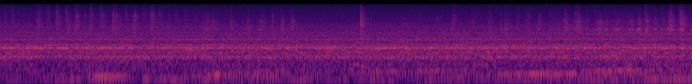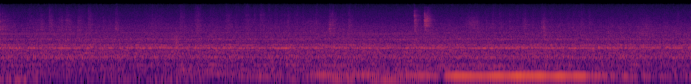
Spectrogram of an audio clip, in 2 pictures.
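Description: A brush dabs and scrapes softly on a rough surface.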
